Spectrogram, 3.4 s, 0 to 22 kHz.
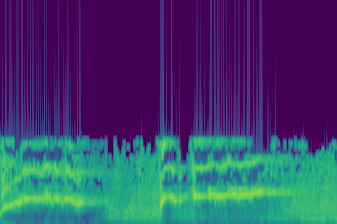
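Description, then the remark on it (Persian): A loud, piercing finger whistle, made by an audience member with two or three fingers in his mouth, rings out twice over a noisy crowd, the first blast sliding upward and wavering, the second rising sharply and then holding a long, shrill note. “ببین این آقا از بخواب 3 تا انگشتش یا 2 تاشو گذاشته تو دهنش داره سوت میزنه.”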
